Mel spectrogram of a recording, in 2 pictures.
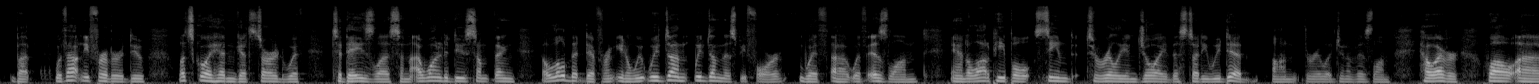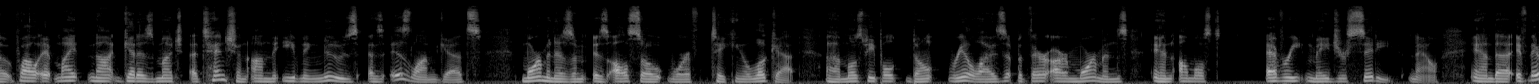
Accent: American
